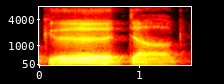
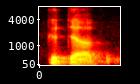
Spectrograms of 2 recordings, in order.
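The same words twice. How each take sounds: First: It is said in a much more excited voice. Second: It is said in a calm, mild voice.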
